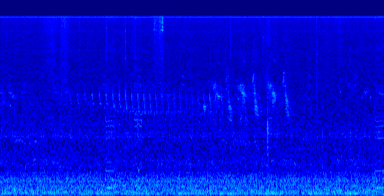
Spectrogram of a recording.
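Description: Faint background bird calls: a quick trill of ticks about two seconds in, then a few short chirps, over a low steady hum.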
